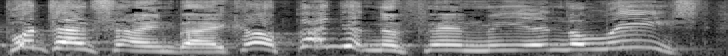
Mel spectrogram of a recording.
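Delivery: loud and high, laughing it off; shouting. Retold or imitated. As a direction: shout it across the room, amused. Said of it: "I said".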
